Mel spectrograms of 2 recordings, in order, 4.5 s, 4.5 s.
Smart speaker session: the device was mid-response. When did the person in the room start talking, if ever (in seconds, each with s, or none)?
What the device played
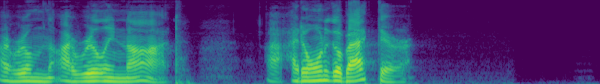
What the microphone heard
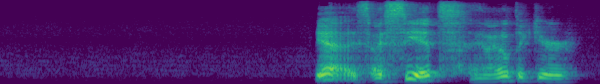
2.4 s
